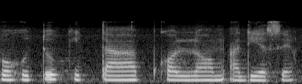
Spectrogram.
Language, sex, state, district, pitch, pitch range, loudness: Assamese, female, Assam, Sonitpur, 200 Hz, 195-210 Hz, -17 LUFS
